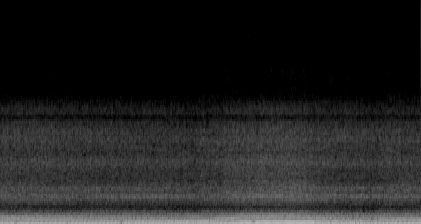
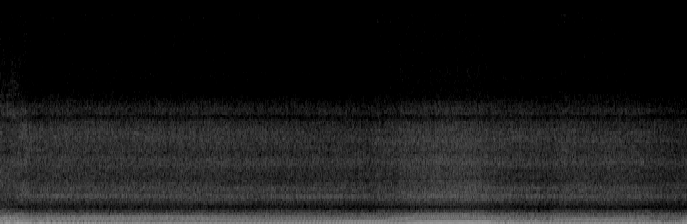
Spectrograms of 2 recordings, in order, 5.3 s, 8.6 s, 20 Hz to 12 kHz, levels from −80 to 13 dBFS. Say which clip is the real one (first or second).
second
